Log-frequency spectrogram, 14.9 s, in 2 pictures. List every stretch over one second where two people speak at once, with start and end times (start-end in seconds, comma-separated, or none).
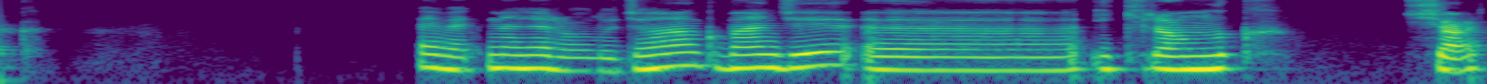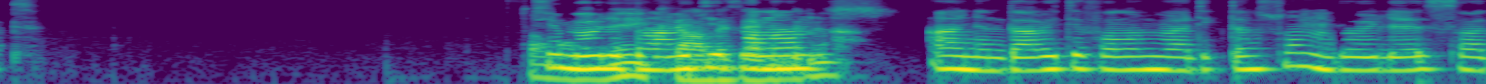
10.1-11.6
